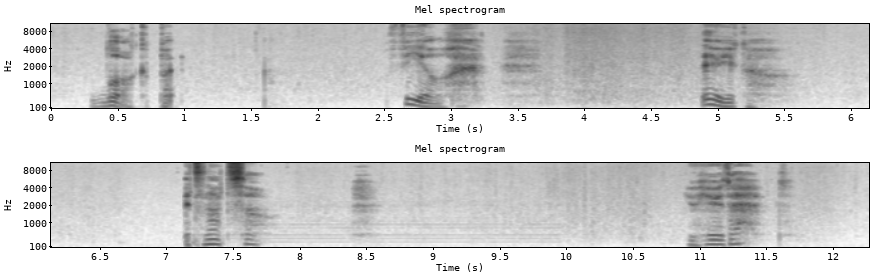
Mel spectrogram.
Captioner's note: faint boat horn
